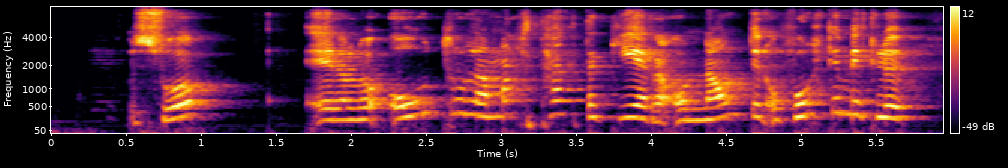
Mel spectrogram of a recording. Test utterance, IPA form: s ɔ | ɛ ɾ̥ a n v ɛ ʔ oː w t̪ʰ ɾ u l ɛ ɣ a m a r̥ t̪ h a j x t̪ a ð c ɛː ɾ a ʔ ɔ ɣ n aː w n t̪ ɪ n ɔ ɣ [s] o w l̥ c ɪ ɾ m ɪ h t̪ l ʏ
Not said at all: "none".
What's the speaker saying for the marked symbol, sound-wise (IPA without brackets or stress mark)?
f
